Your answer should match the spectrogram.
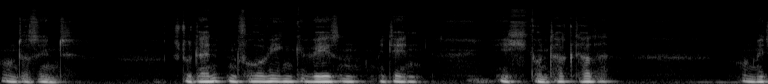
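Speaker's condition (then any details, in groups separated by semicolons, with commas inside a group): Parkinson's disease; Parkinson's disease diagnosed 2 years ago, dopamine-replacement medication; listeners often ask for repetition; less clear articulation, difficulty formulating, insufficient loudness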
